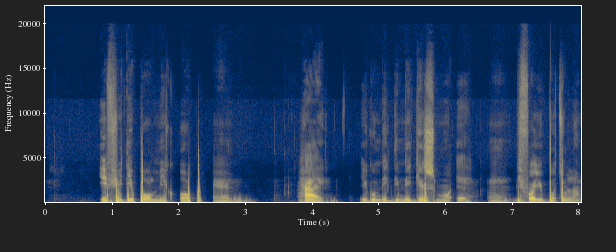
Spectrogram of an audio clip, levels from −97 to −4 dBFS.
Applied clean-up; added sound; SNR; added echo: none; none; none; none.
